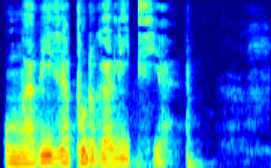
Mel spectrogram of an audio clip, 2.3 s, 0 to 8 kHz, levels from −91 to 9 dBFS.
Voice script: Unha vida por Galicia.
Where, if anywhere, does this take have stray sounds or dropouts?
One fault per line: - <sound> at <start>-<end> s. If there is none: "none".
- dropout at 1.1-1.2 s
